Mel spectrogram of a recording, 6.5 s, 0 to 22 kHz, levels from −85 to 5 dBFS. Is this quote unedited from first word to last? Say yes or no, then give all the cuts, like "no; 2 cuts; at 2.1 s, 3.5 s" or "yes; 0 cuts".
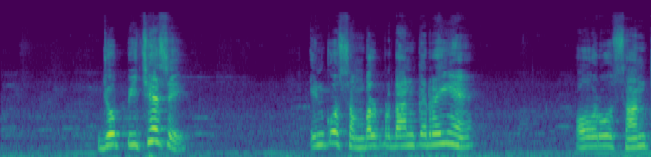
yes; 0 cuts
